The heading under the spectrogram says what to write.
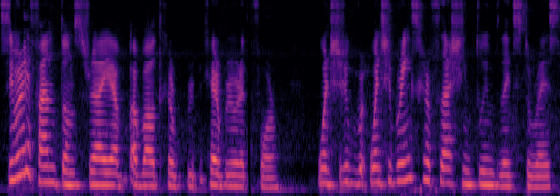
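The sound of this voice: Reading comes in an unforced voice. The pitch shifts an ordinary amount.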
